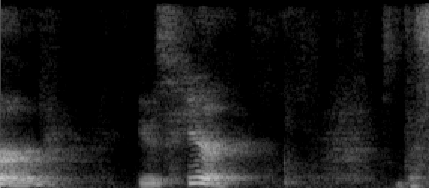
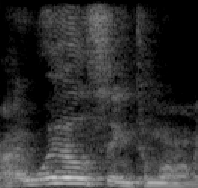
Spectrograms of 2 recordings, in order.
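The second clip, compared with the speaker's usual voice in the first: "will" hit hard again; stress on will; 3 dB louder than usual. Shown as a demonstration. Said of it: "You put the stress on the auxiliary".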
